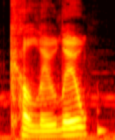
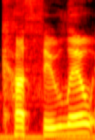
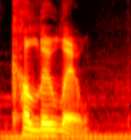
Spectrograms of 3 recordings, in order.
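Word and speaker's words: Cthulhu: culu you know actually the lovecrafting pronunciation guide uh says that cthulu is actually meant to be spelled uh said Kulu like it's not cthulu it's culu which is adorable and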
